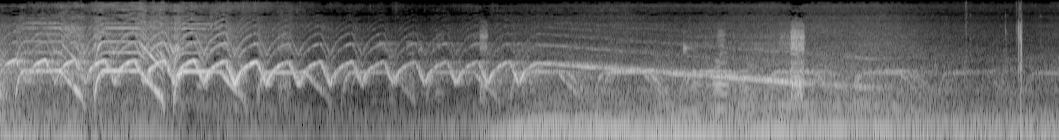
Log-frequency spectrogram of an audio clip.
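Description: Fire engine siren on a fast yelp, about three to four sweeps a second, passing close by and heard from inside a car. After about five seconds the yelp stops and a single siren tone glides slowly down in pitch, with the truck's engine rumbling low underneath. There is a short knock at about eight seconds.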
